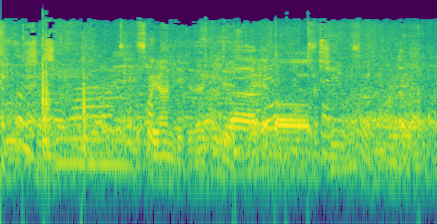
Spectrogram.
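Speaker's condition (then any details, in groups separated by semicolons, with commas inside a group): No condition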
